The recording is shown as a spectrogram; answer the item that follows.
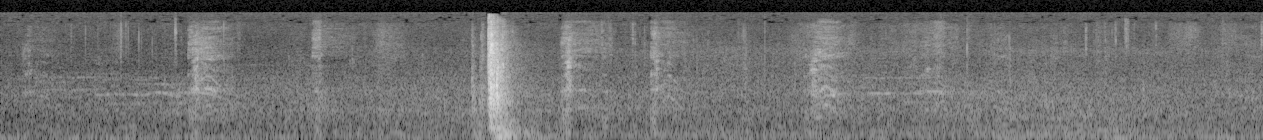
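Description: A car door slammed shut once, sharply, about two and a half seconds in, over a steady low background.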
